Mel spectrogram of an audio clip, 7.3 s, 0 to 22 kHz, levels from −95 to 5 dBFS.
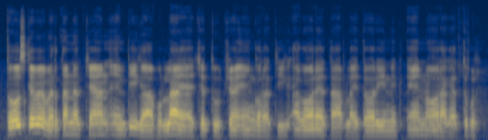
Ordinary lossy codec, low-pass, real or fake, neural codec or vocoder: none; 19.8 kHz; fake; vocoder, 48 kHz, 128 mel bands, Vocos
